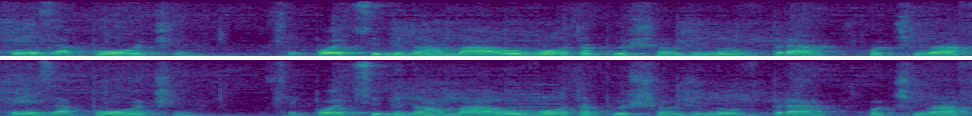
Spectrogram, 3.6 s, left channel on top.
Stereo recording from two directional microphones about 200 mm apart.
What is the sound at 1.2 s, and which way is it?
Speech, 15° right (ahead or behind).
